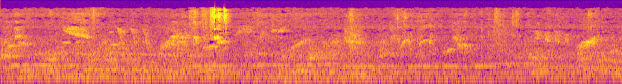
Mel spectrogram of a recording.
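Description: Small birds chirping, many short quick calls that rise and fall in pitch, scattered throughout. A brief sharp noise about two seconds in.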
